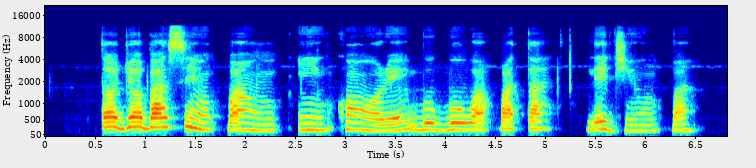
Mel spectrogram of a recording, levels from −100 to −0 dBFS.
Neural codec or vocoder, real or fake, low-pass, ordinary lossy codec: none; real; 10.8 kHz; Opus, 16 kbps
